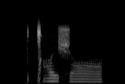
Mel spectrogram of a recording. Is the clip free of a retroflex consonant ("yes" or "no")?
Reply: yes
